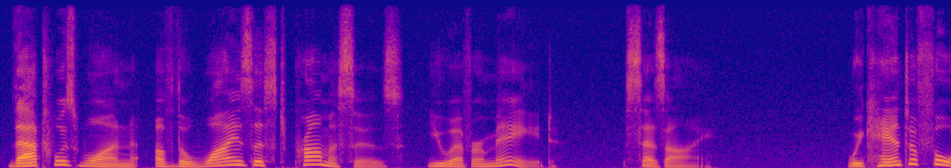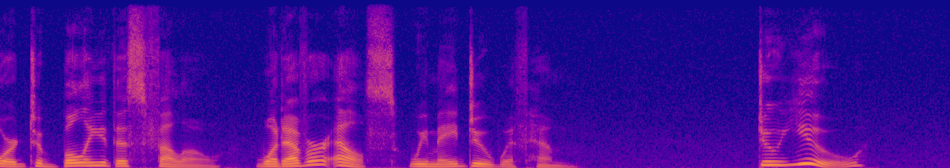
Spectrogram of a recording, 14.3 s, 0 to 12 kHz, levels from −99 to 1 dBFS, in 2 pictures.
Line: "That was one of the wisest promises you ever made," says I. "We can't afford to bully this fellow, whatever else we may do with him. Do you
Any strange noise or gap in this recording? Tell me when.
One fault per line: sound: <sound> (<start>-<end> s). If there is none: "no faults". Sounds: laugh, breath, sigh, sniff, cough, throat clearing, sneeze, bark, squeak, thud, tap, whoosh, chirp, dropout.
no faults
